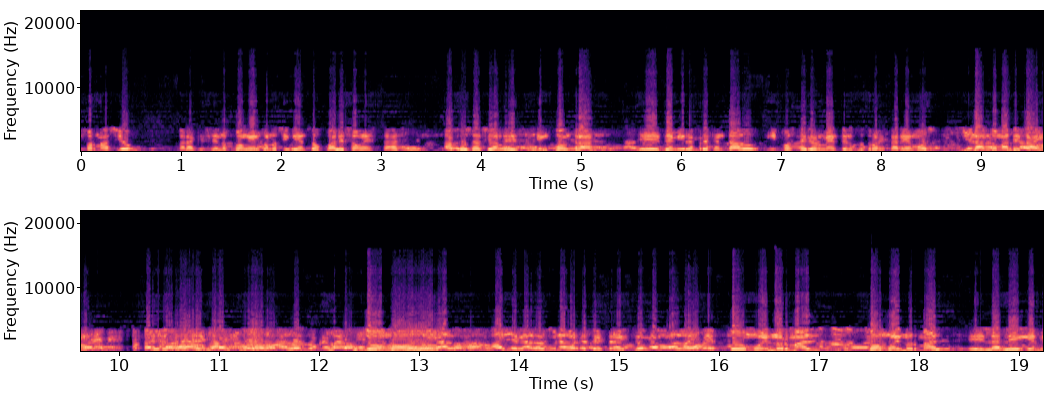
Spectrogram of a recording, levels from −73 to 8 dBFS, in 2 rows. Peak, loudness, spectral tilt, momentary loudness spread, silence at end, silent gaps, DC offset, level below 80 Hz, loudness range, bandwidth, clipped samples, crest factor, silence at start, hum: 0 dBFS; -10 LUFS; -3.5 dB/octave; 7 LU; 0 s; none; under 0.1%; -50 dBFS; 3 LU; 14 kHz; under 0.1%; 10 dB; 0 s; none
